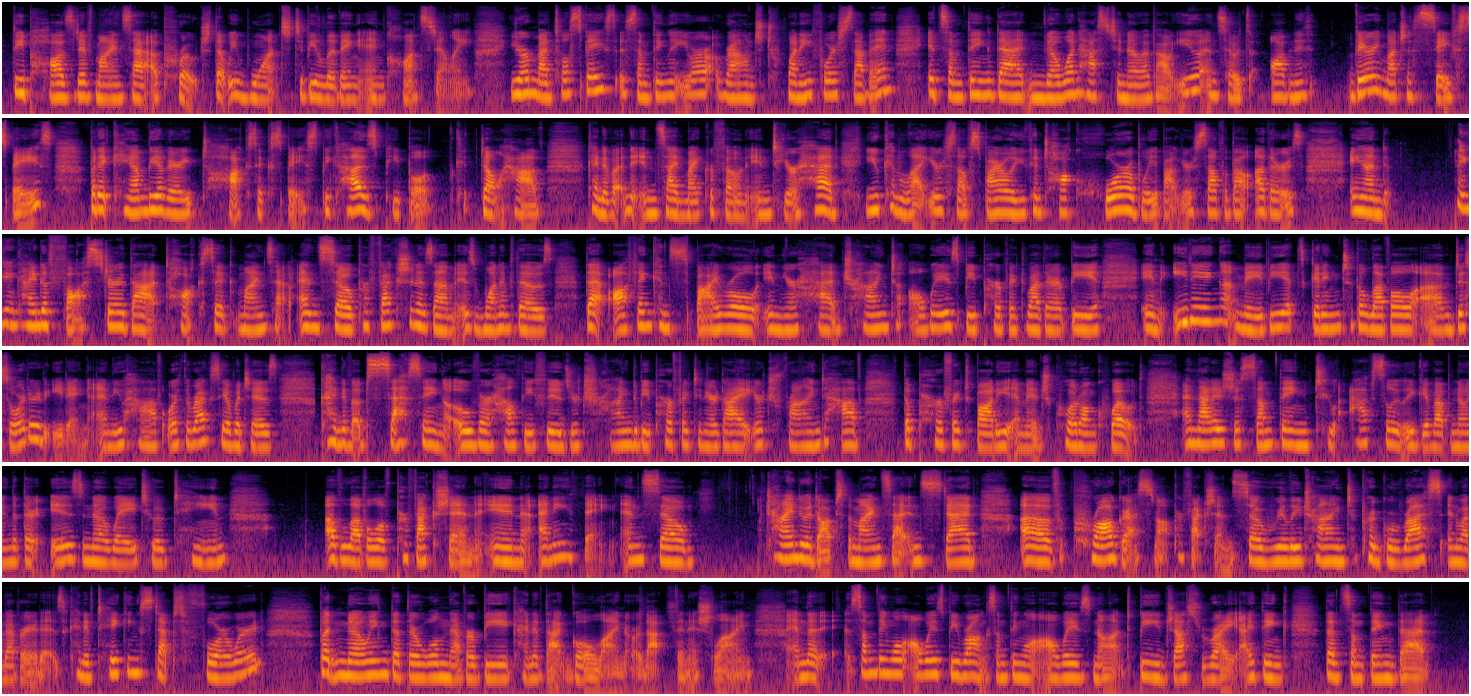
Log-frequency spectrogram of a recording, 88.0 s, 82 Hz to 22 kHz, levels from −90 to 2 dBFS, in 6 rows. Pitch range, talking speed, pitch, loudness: 185-215 Hz, 155 wpm, 195 Hz, -25 LUFS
